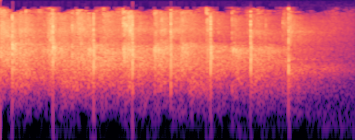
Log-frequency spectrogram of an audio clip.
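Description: A church congregation claps together in thanks after a sermon prayer, a dense, even wash of applause with a few sharper claps standing out before it fades at the end.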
